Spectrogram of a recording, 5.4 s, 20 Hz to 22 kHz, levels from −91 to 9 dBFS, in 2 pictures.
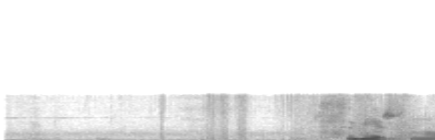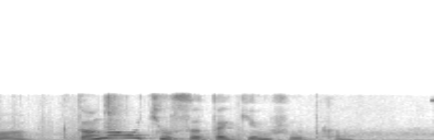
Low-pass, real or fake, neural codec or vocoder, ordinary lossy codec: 7.2 kHz; real; none; none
